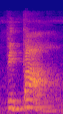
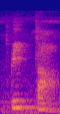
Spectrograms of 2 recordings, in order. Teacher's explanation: So the stress is on the second syllable, pita, there are two syllables.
